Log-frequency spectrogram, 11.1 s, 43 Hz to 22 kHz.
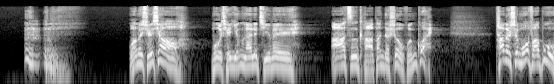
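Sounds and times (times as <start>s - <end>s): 
throat clearing: 0.5s - 1.6s
speech: 2.6s - 6.0s, 6.6s - 8.7s, 9.9s - 11.0s.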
